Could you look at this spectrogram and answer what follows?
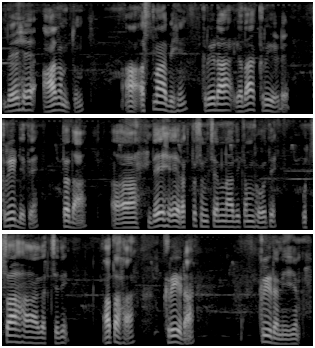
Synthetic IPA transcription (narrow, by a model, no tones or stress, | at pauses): d̪eːɦeːaːɡɐnt̪um̰ | ɐ̰smaːbiɦi | kɾiːɽaːjɐd̪aːkɾiːɐɽḛ | kɾiːɖjɐt̪ḛ | t̪ɐd̪a̰ː | d̪eːɦeːɾɐk̚t̪ɐsɐɲt͡ʃɐɾɐnaːd̪ʱikɐmbʱɐʋɐt̪i | ut̪saːɦɐaːɡɐt̪ːt͡ʃɐt̪i | ɐ̰t̪ɐɦɐ̰ | kɾiːɽa̰ː | kɾiːɽɐniːjɐm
